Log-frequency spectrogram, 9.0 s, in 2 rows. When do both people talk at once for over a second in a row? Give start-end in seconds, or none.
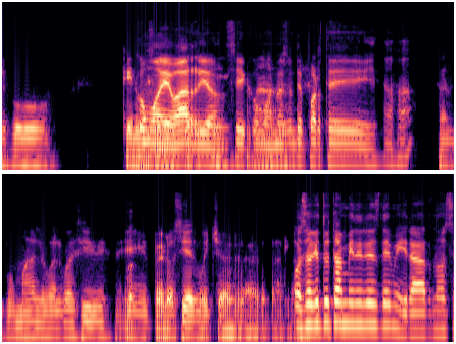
1.3-2.9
